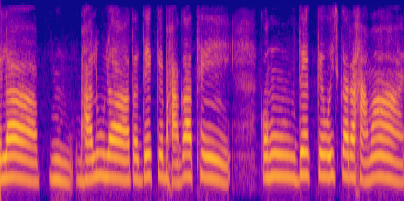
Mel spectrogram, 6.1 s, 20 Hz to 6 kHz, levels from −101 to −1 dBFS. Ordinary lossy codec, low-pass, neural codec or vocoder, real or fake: Opus, 64 kbps; 5.4 kHz; codec, 16 kHz, 16 kbps, FreqCodec, larger model; fake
